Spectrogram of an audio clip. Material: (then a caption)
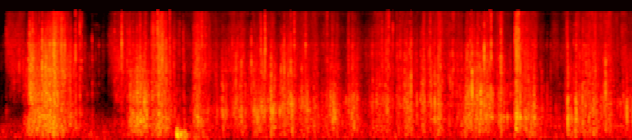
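Paper. A hand turns and smooths the thin pages of an open newsprint newspaper resting on a wooden table. Bright, crisp rustling and crinkling comes in overlapping bursts, with a short low thump near the two-second mark. The paper noise runs almost continuously throughout.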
